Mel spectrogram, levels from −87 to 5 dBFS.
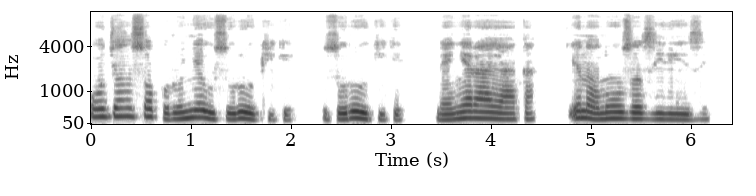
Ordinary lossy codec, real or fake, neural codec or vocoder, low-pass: none; fake; vocoder, 24 kHz, 100 mel bands, Vocos; 10.8 kHz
